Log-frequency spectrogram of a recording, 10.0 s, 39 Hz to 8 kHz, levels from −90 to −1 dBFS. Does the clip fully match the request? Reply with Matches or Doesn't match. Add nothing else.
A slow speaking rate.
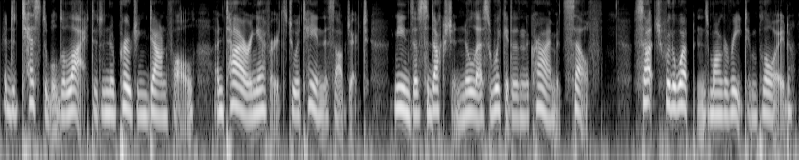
Doesn't match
